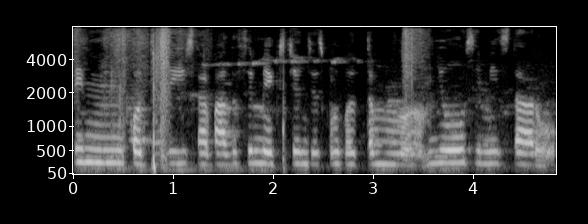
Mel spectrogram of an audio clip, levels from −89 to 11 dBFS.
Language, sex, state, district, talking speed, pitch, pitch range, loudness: Telugu, female, Telangana, Karimnagar, 135 wpm, 235 Hz, 230-250 Hz, -18 LUFS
